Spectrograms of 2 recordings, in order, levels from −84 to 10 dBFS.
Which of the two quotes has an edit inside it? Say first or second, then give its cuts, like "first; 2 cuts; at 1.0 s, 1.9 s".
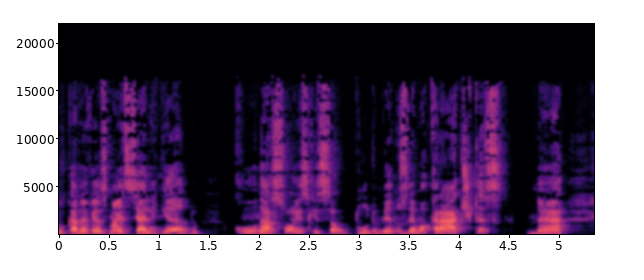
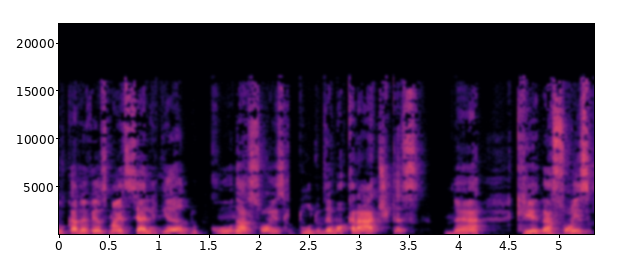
second; 3 cuts; at 1.5 s, 2.3 s, 2.6 s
